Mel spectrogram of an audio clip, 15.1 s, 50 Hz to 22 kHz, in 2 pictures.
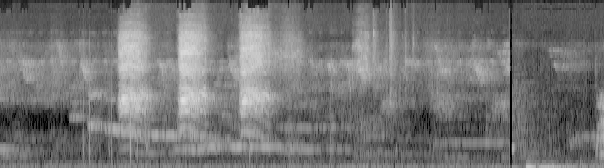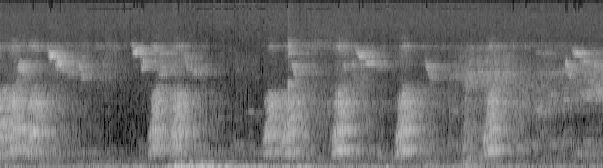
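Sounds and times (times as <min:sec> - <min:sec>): birds chirping: 0:00.3 - 0:06.4
animal calling: 0:01.4 - 0:04.8.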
